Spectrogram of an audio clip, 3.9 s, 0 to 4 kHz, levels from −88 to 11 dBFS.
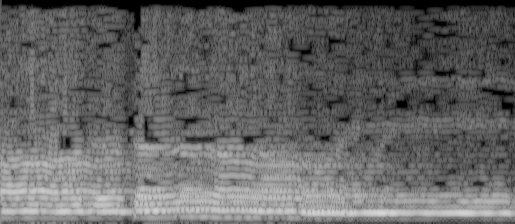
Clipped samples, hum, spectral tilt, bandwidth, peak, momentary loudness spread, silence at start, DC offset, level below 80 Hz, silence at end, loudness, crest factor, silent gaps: under 0.1%; none; -12 dB/octave; 4 kHz; 0 dBFS; 2 LU; 0 s; under 0.1%; -54 dBFS; 0 s; -12 LUFS; 12 dB; none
